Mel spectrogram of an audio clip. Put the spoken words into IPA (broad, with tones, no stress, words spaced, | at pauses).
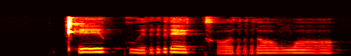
kʼeː˦kʷɪ˨˦ rɛ˦˨ kʰɔ˨rɔ˦βɔ˦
